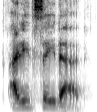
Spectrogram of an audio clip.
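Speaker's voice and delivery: I pushed high and loud; emphatic denial. Real, not acted. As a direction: insist you never said it. Repeating denial, much higher louder.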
